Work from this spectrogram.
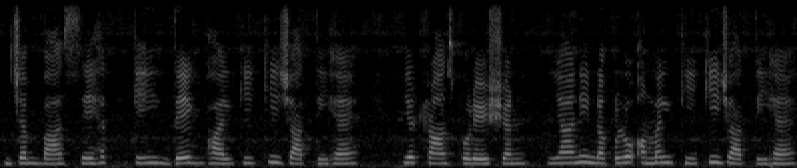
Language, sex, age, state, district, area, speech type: Urdu, female, 18-30, Delhi, Central Delhi, urban, spontaneous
